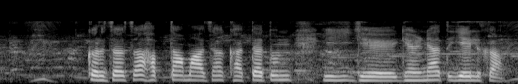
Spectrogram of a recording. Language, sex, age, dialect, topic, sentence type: Marathi, female, 18-24, Standard Marathi, banking, question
